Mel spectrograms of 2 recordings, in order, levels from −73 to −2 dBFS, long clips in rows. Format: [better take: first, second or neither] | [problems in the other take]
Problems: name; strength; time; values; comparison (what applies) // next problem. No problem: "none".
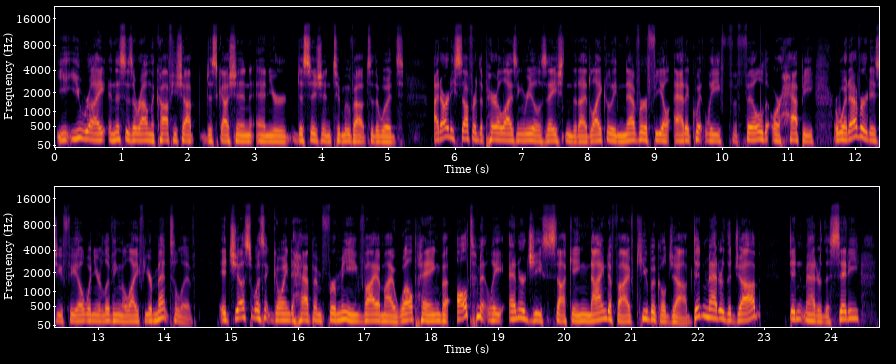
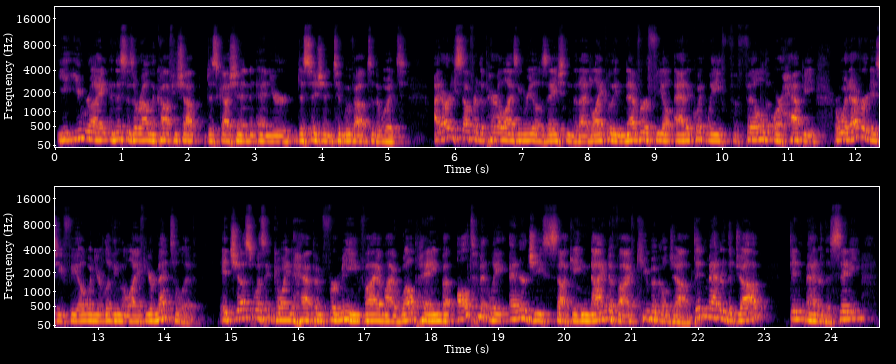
first | room echo; slight; dies away in 0.3 s // off-mic speech; far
